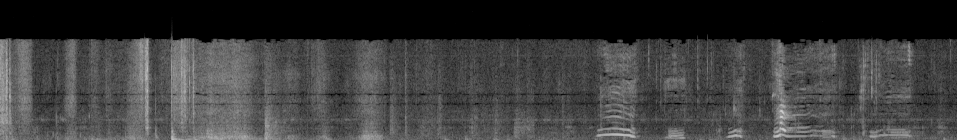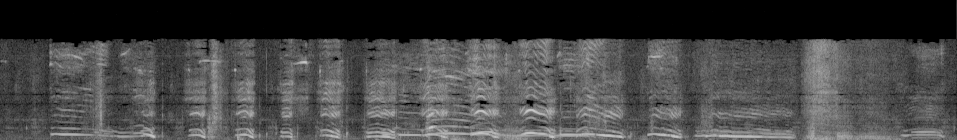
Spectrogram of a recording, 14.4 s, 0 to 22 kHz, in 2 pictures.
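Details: Young German Shepherd puppies from a litter born January 2015 at a Mayo, Florida kennel, whining in bending, wavering cries that start sparse, then crowd together into a busy overlapping chorus, with some rustling and handling noise.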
